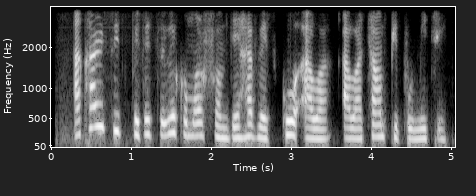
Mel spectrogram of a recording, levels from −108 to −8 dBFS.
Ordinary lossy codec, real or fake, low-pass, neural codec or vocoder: none; fake; 3.6 kHz; codec, 16 kHz, 6 kbps, DAC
